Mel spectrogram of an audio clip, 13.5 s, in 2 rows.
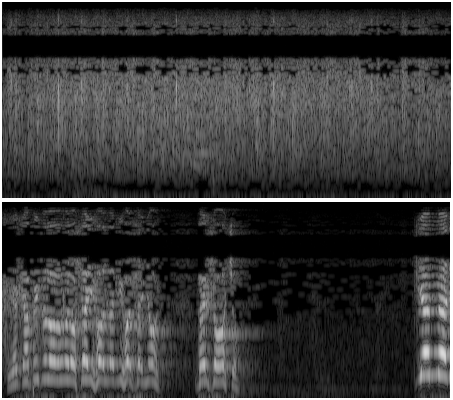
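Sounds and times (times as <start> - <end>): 
audience applause: 0.0 - 8.1
speech: 6.8 - 10.4.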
